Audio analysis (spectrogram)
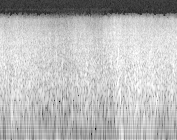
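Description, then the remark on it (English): A steady wash of ocean waves at sunset, a broad hissing roar that swells slightly louder toward the end, with a faint breezy rumble underneath and no voices. “But right now, both of you are just enjoying each other's presence with nothing but the sound of the waves, beautiful sunset, the warmth of the sun.”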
